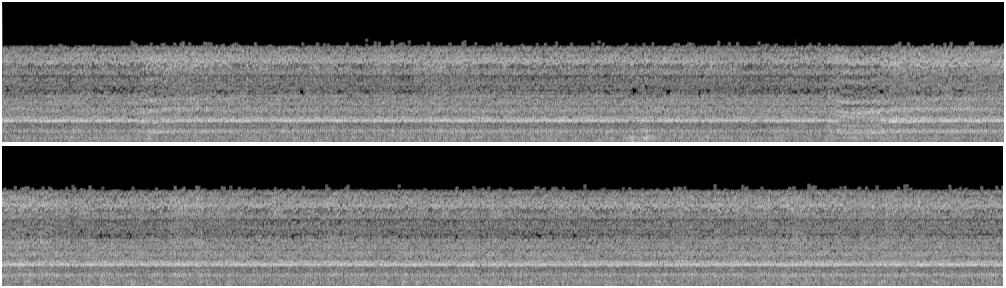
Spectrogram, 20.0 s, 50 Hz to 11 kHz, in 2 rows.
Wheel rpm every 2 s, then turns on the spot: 230, 230, 240, 230, 220, 230, 230, 230, 230, 230.
none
